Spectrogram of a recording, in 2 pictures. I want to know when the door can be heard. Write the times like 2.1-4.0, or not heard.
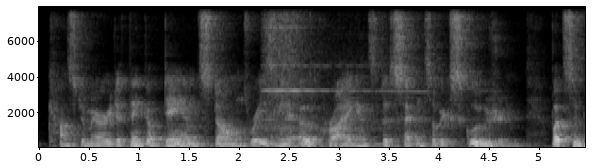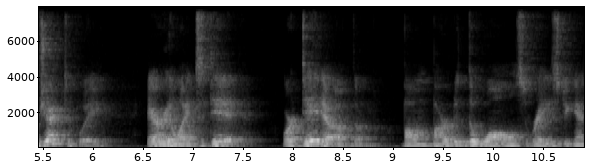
not heard.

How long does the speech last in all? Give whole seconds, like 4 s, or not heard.
11 s.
